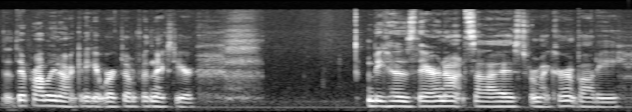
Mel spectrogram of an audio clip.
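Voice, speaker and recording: A young woman chatting casually to camera about her knitting, stuffy from a head cold, with joking asides. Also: sits low. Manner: chatty, self-deprecating, jokey asides. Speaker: knitting podcast host.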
